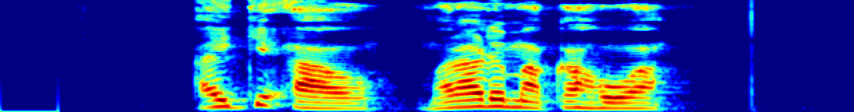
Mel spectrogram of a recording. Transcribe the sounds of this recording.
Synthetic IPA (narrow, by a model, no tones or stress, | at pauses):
aikʼɪʔaɔmaɾaɾɪmakʼaɦʊa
